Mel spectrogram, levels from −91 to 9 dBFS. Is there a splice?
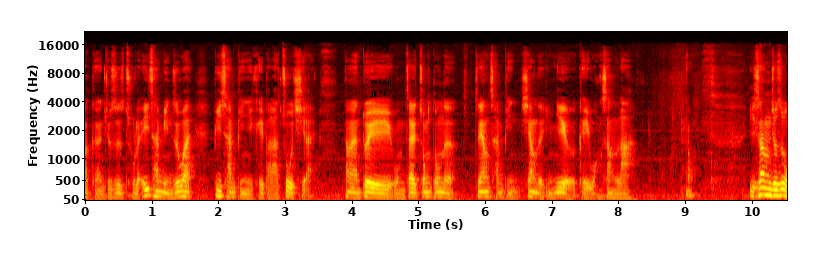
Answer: no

